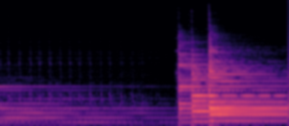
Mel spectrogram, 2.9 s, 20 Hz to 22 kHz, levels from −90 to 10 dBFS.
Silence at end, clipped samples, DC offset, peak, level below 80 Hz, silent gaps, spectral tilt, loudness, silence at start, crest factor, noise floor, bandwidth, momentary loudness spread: 0 s; under 0.1%; under 0.1%; -10 dBFS; -62 dBFS; none; -5 dB/octave; -26 LUFS; 0 s; 20 dB; -58 dBFS; 15 kHz; 24 LU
